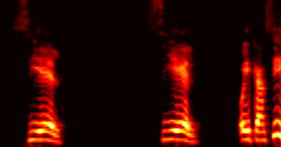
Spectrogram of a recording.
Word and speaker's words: ciel: Anywhere you see Y plus voyelle in one syllabic word. For instance, you can see it in "ciel".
